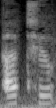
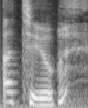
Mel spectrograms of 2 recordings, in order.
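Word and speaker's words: UTTU: And we finally know how to pronounce U2. I just thought it was U-T-T-U. I guess it's U2.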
